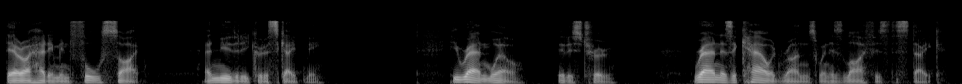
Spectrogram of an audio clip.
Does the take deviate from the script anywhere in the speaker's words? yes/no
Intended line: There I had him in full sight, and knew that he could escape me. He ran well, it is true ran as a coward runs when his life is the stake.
no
